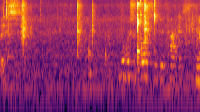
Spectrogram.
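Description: Faint clicks and scrapes of a metal measuring spoon scooping powder from a plastic container, over a low steady hum.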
